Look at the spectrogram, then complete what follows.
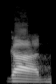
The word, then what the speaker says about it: Gad: just two characters and it's pronounced God not God like in English when we say like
